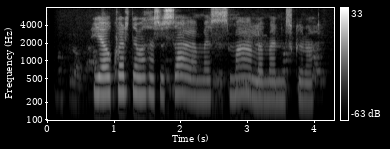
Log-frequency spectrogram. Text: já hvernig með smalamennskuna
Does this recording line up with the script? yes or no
no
